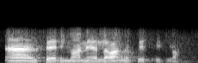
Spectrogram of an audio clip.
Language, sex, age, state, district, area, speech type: Tamil, female, 30-45, Tamil Nadu, Perambalur, rural, conversation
